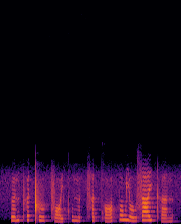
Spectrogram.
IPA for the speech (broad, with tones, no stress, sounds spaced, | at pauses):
ɵ˨˥ n pʰ ɵ˧ t̚ kʰ uː˨ p̚ f ɔː˨˩ j kʷʰ ɪ˧ ŋ ɐ˨ k̚ t͡sʰ ɐ˧ t̚ pʰ ɔː˨˥ t̚ p o˥ w j o˧ w s aː˥ j t̪ʰ ɐ˥ n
